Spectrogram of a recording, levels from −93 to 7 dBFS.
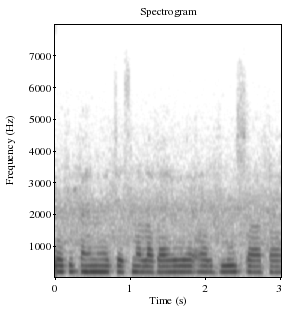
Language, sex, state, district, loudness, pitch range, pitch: Hindi, female, Bihar, Madhepura, -25 LUFS, 180-190 Hz, 185 Hz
